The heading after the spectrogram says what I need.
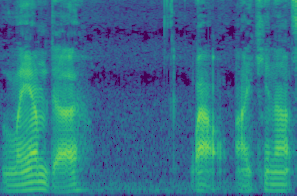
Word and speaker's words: lambda: this one down here, lambda. So that is the Greek letter lambda. Wow, I cannot spell. L-A-M-B-D-A is sort of how we pronounce that, lambda.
